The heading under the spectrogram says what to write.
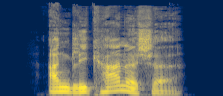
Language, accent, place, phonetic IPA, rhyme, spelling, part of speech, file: German, Germany, Berlin, [aŋɡliˈkaːnɪʃə], -aːnɪʃə, anglikanische, adjective, De-anglikanische.ogg
- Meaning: inflection of anglikanisch: 1. strong/mixed nominative/accusative feminine singular 2. strong nominative/accusative plural 3. weak nominative all-gender singular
